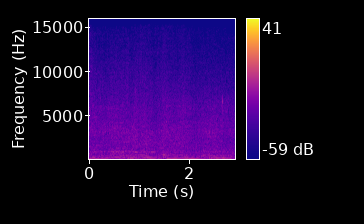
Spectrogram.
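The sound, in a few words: Peugeot 207 rally car engine revving on a special stage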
